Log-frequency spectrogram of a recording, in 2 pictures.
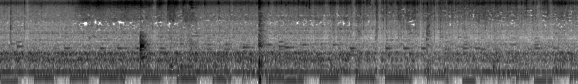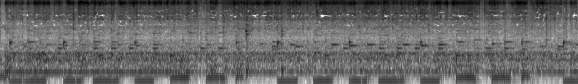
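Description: Shimeji mushrooms sizzling in hot olive oil in a frying pan, the sizzle growing louder about a second and a half in. A few sharp clicks sound over it.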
